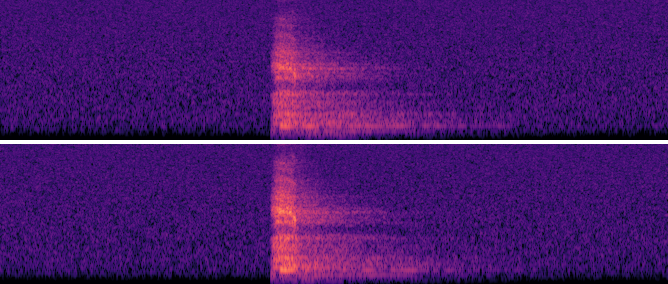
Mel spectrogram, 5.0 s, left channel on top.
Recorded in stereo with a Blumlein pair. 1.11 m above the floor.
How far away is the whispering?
About 0.7 m.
